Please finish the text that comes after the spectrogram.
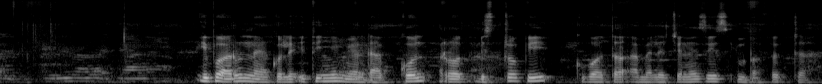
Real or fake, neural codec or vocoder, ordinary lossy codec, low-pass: fake; codec, 44.1 kHz, 7.8 kbps, DAC; none; none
